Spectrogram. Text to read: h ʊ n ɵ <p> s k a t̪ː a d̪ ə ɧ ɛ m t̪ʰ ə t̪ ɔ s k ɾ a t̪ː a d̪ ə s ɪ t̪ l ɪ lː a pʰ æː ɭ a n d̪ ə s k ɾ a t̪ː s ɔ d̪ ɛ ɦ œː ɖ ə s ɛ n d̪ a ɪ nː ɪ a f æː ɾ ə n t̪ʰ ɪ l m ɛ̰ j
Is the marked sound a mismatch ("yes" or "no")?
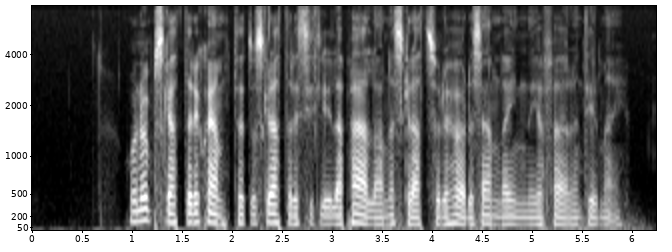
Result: no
